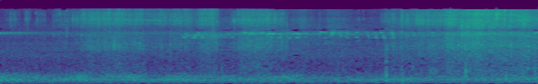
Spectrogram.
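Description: Faint outdoor background noise: a steady hiss with no clear single source, growing slightly louder near the end.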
